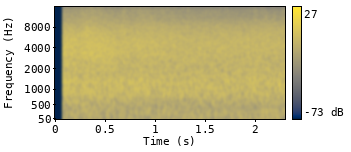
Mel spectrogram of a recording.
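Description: Steady traffic noise from cars passing on a wet multi-lane expressway: an even hiss of tyres on wet pavement with no distinct engine note or horn.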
